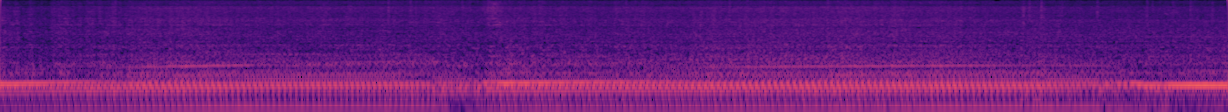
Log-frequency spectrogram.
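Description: A car engine hums steadily from inside the car, loud and low.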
